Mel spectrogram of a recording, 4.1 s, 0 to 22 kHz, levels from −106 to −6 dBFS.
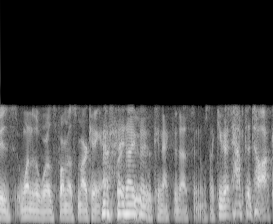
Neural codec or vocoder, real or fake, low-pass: none; real; 3.6 kHz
